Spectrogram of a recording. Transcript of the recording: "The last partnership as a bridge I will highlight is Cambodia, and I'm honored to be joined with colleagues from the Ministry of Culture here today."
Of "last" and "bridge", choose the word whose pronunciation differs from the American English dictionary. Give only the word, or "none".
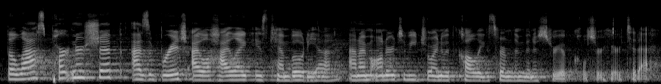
none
